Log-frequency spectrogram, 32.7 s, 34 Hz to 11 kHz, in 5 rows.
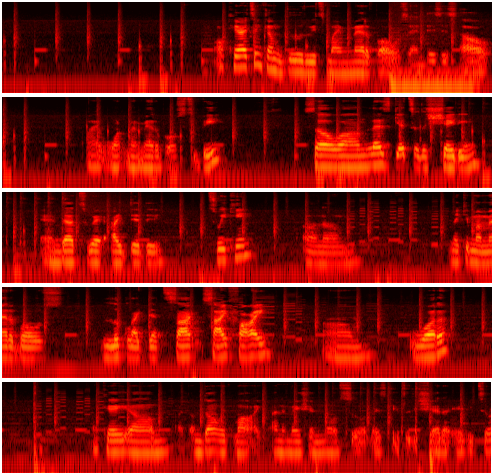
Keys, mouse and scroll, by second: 3.7 shift+middle click, 7.7 click, 13.4 click, 26.6 click.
